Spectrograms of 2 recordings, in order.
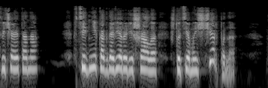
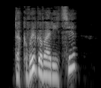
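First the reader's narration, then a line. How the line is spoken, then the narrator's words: Barely above a whisper. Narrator (Russian): начала я, не то чтоб шепотом, но не намного громче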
